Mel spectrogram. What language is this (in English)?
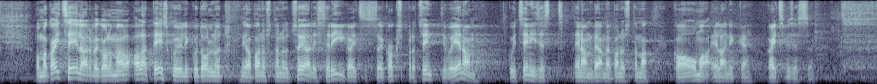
Estonian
